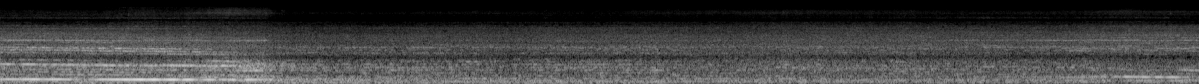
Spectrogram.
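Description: Class 455 electric multiple unit passing at close range. A motor whine drops in pitch over the first three seconds, then steady wheel-on-rail rumble follows as the coaches roll by. A fainter whine returns near the end.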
